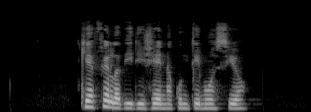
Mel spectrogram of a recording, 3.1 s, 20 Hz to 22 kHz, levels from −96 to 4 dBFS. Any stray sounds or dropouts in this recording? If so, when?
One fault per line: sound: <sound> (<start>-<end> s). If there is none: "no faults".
no faults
